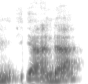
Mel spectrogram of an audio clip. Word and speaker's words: Mbianda: Mbianda. So the Mbianda, most often people have difficulty. You can just have the M silent. It will be easy to pronounce.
